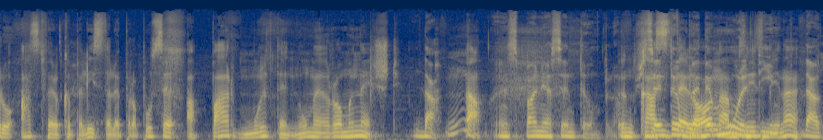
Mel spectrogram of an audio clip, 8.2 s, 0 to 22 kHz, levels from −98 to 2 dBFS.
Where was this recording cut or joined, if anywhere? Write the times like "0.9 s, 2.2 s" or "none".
none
